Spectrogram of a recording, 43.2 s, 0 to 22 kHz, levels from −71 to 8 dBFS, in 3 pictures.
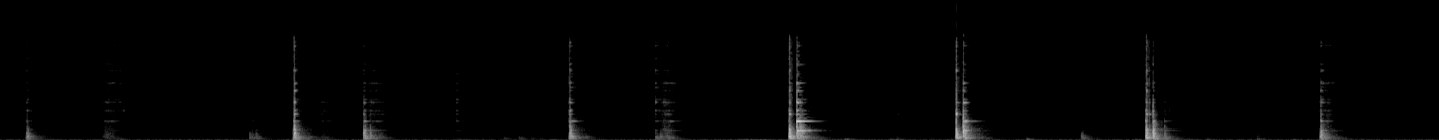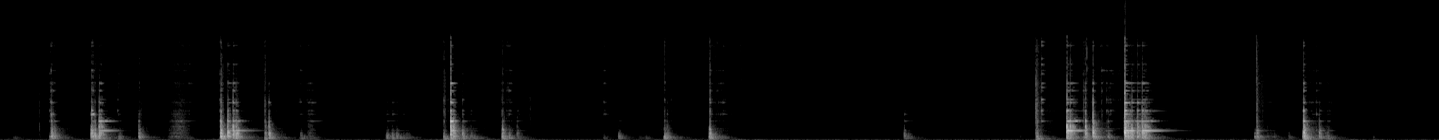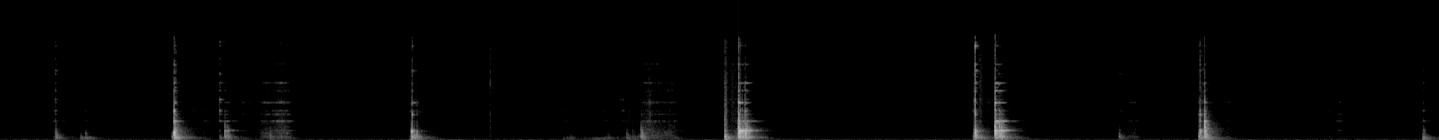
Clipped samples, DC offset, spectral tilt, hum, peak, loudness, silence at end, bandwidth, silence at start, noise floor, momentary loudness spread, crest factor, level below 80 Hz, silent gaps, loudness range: under 0.1%; under 0.1%; -1 dB/octave; none; 0 dBFS; -22 LUFS; 0.1 s; 16 kHz; 0.25 s; -63 dBFS; 28 LU; 28 dB; -52 dBFS; none; 16 LU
